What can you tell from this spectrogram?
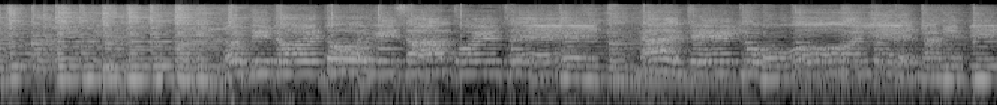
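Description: Çifteli, the Albanian two-stringed long-necked lutes, strummed in a fast, steady folk rhythm. From about two seconds in until near the end, a voice sings a long, wavering line over them.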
